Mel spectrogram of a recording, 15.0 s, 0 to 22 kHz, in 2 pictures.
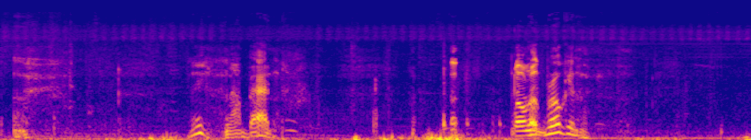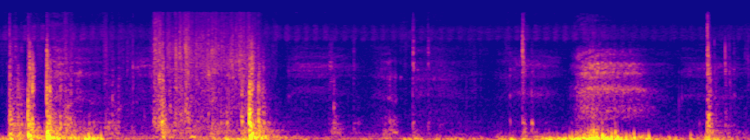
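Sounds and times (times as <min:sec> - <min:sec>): bench knocking and thudding: 0:07.6 - 0:08.8
bench rattling: 0:07.6 - 0:11.0
bench scraping: 0:07.6 - 0:11.0.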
